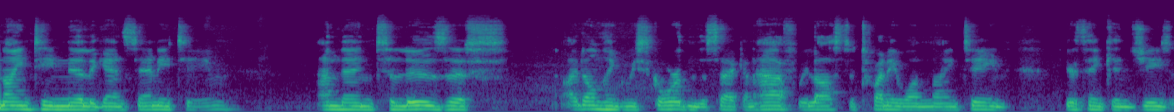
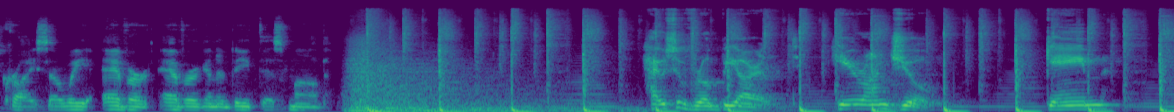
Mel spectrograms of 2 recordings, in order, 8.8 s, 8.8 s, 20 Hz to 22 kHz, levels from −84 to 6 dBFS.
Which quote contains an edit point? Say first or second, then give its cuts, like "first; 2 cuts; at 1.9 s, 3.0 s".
second; 1 cut; at 2.6 s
